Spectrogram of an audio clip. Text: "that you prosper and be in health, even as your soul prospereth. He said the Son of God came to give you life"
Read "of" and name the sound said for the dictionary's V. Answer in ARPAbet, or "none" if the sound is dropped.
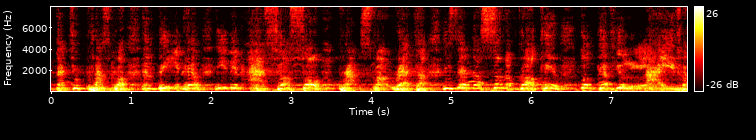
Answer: V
